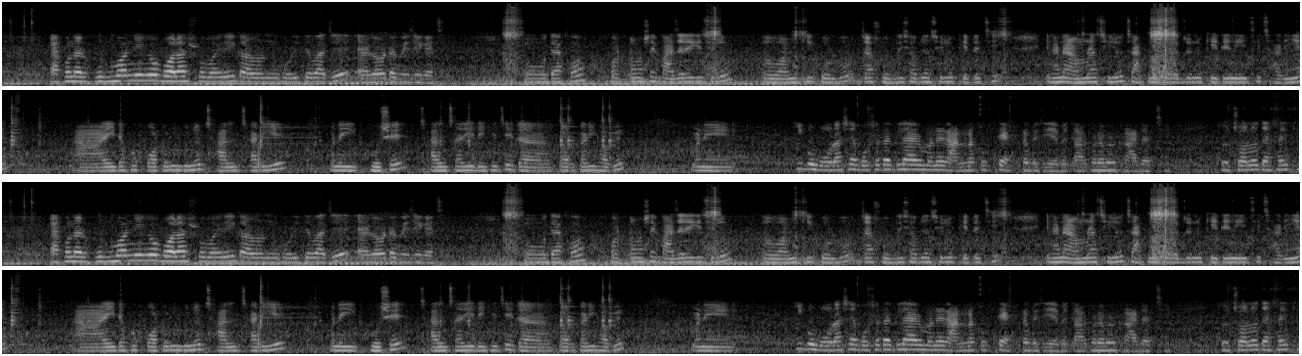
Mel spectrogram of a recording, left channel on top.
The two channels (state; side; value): identical; both; correlation 1.00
